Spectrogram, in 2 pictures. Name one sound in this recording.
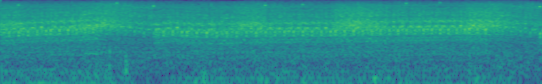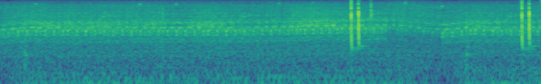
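A bus engine hums steadily as the bus speeds up along a road.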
